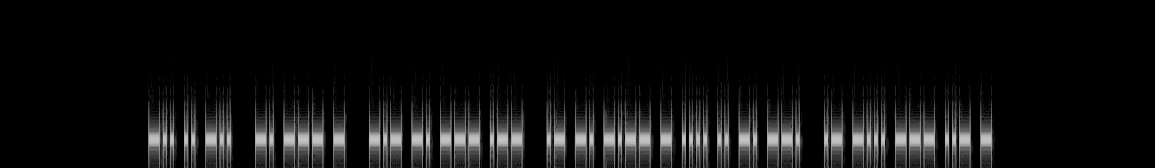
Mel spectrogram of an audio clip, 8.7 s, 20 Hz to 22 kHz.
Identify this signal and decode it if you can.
Morse code, heard as a keyed tone, about 44 wpm, 700 Hz. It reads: DID NOT KNOW ANYTHING ABOUT
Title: Sets of 5 Words Encore2 45wpm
